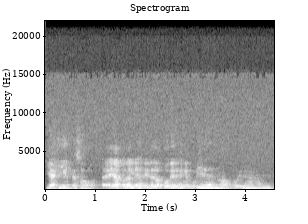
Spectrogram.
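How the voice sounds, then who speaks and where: A male pastor preaching a history sermon in an animated way, acting out voices and often repeating himself. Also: fairly high pitch, normal speed. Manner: animated, acts out quoted voices, stumbles and repeats words. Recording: heavy echo, distant mic, tinny phone-like sound.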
